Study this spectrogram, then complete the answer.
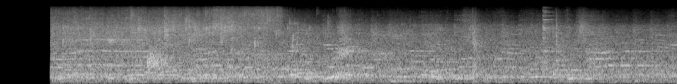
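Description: Tap water gushes steadily into a soup pot in a home kitchen while chicken soup is being made, a loud continuous rushing flow that runs unbroken for several seconds.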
